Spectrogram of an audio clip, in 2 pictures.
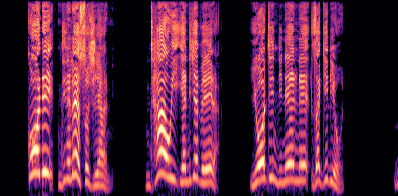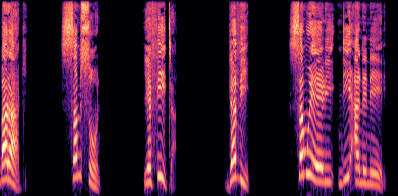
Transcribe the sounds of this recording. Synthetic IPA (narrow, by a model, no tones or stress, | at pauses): kɔɗindinɛnɛsɔt͡ʃijaːni | ntʰawijandit͡ʃɛpɛːɾa̰ | jɔtindinɛnɛzaɡiɗiɔ̰ni | ɓaɾaki̥ | sam̩sɔni | jɛfita̰ | davidɛ | samuɛlindiʔanɛnɛːɾi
